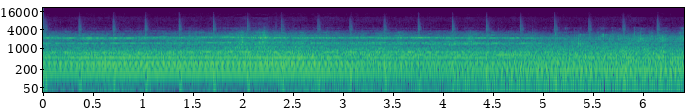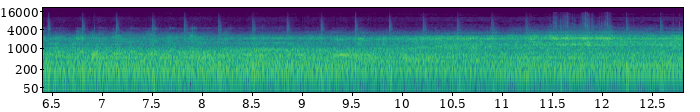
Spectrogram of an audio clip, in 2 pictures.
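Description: Quick footsteps tap steadily on a hard tiled floor.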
